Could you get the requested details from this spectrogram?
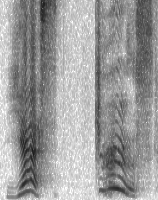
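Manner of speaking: loud, high cheer; squealed yes at the good answer; excited yes. Real, not acted. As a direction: cheer it out, thrilled. Reacting to sun saying yes.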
